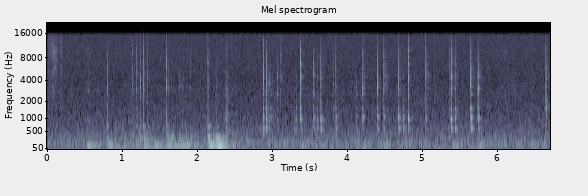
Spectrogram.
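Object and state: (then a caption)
Plastic liquid motion timer. A clear plastic liquid motion timer with yellow ends, filled with green liquid, is tapped and scratched with fingernails while being tilted in the hands. Soft low rumbles and scratching give way to a run of sharp, bright clicking taps that sound like typing.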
